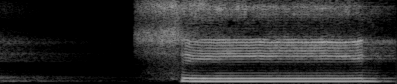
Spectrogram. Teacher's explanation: سیٹی کی آواز آ رہی ہے اور کھینچا جائے گا کیونکہ یہ 3 حرفی لیٹر ہے۔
